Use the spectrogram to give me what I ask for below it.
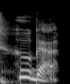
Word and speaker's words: hygge: We looked up the pronunciation and she has it in her book, but it's hygge.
